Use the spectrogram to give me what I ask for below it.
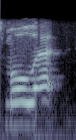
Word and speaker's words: Smollett: Smollett, the fake hate crime perpetrator in Chicago who's now facing felony charges.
